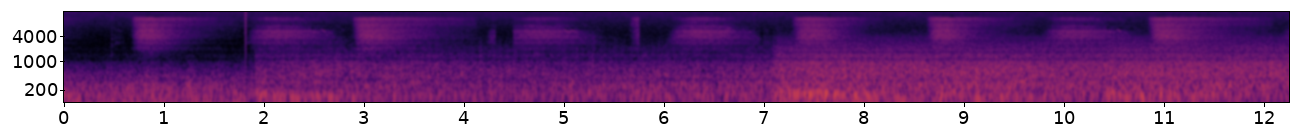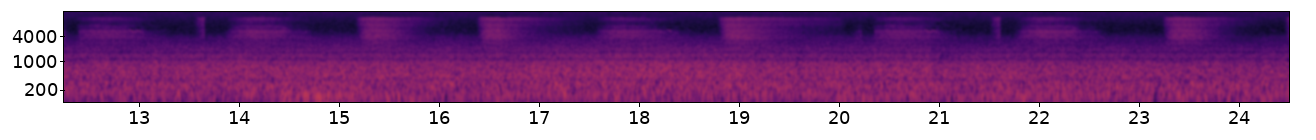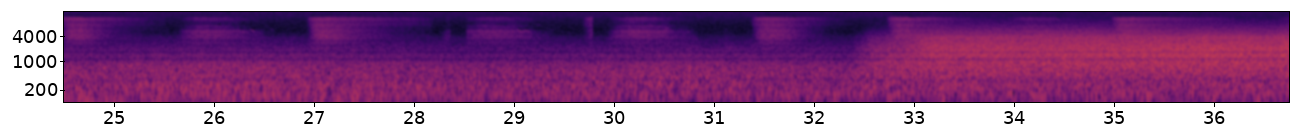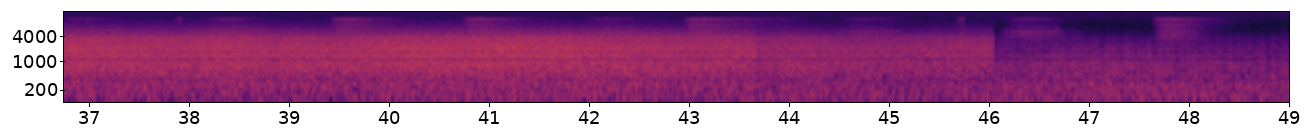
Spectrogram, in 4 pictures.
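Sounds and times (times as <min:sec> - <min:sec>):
low storm rumble: 0:00.0 - 0:01.8, 0:32.5 - 0:49.0.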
